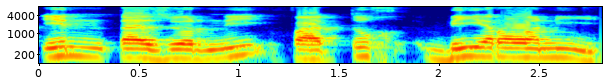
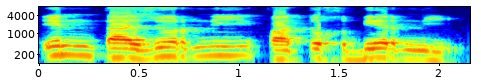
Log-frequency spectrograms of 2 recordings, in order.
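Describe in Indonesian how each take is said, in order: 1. Huruf r pada kata kerja kedua diikuti vokal. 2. Huruf r pada kata kerja kedua tidak memiliki vokal. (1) "Bisa juga dibaca" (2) "boleh dibaca uh, sukun ya"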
